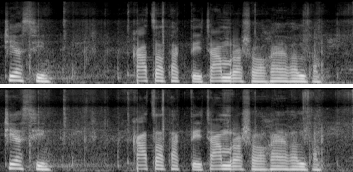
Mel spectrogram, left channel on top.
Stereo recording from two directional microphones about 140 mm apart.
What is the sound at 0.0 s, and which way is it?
Speech, 25° left (ahead or behind).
